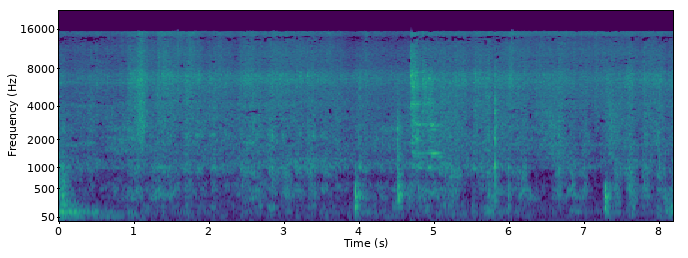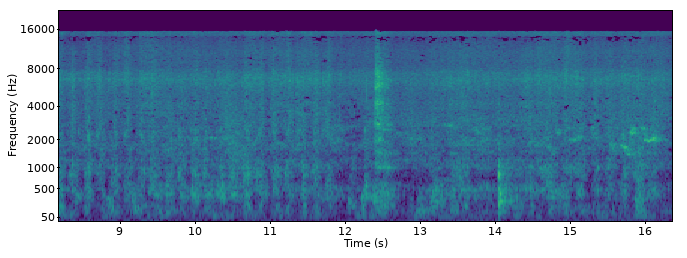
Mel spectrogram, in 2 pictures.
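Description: Beaten eggs frying with tomato and onion in a metal pot, sizzling steadily, while a wooden spatula stirs and scrapes through them, with a few sharper knocks of the spatula against the pot.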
